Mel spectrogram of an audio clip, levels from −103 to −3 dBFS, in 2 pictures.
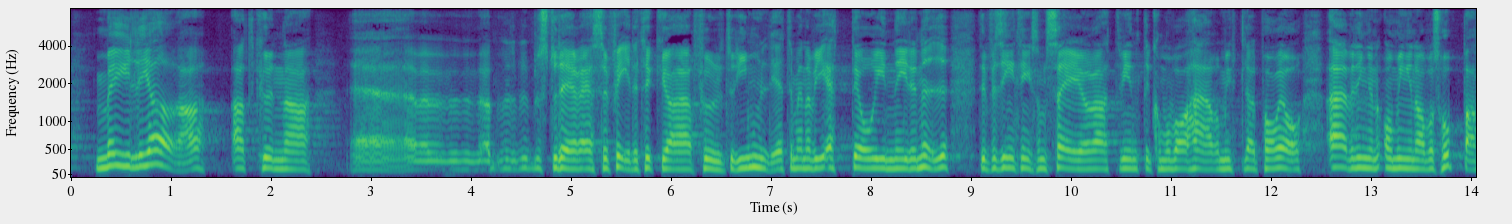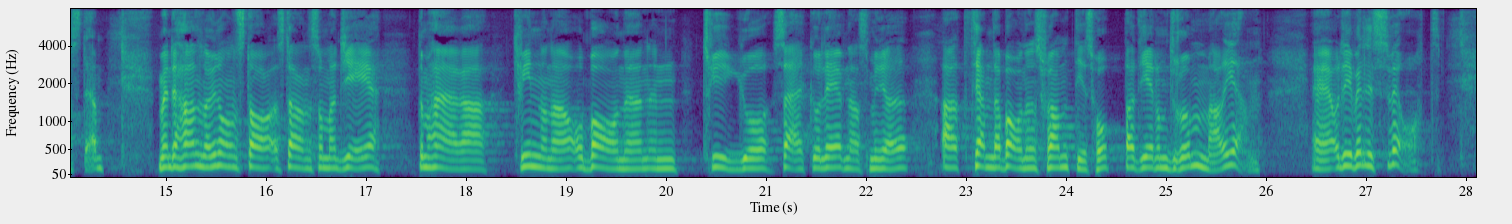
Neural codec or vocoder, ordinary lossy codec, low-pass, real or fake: none; none; none; real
